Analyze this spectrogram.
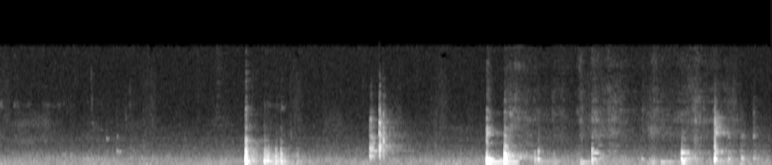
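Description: Wooden spatula knocking and scraping against a carbon steel wok as oil is spread around it: a series of sharp taps starting about two seconds in, several with a brief metallic ring from the wok.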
